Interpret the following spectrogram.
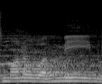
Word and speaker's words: monoamine: out to me that it's monoamine, not monoamine. Okay? So the proper pronunciation is monoamine, like amino acid.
